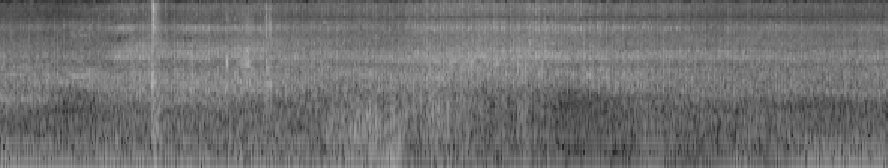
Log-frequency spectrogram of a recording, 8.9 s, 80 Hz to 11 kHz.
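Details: 1st Gen Dodge Cummins 12-valve diesel, 5-speed manual, started after tip fitted: settles into a steady, even clatter at idle with no misses or knocks; sounds healthy, normal idle.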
